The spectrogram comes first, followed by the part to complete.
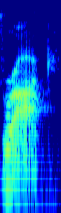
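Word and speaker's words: Rocque: your last name sport rock rock It's pronounced rock he Harriet felt Harriet felt very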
